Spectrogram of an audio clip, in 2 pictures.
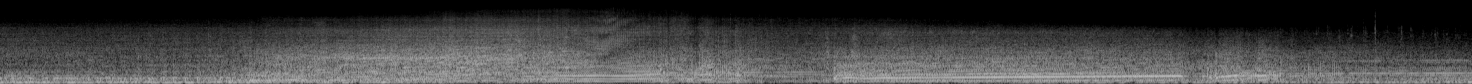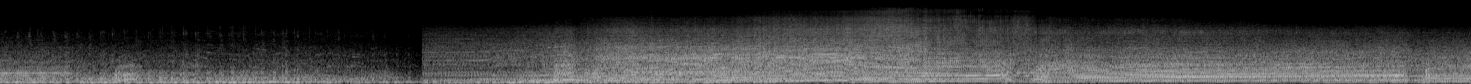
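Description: Drag-racing street cars, among them a Holden Commodore, launching off the line and accelerating hard down the strip. The engines rise in pitch and drop back at each gear change, then fade as the cars pull away. About 19 seconds in the sound cuts abruptly to another launch that rises through the gears the same way.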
